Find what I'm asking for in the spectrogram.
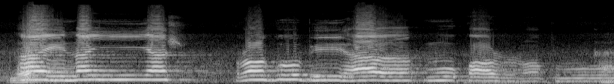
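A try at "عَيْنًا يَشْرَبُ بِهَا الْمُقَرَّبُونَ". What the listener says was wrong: Kurang dengung, kol-kolannya juga kurang sempurna, Bapak.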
